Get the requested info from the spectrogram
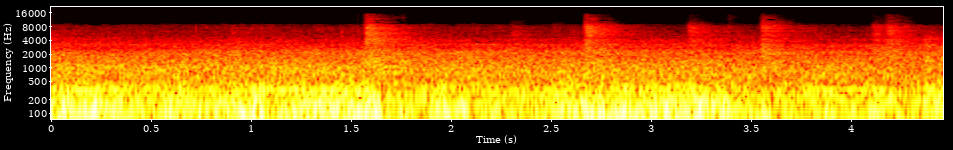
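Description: Steady low rumble of distant city traffic heard from high above the streets, with a few brief faint hisses.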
